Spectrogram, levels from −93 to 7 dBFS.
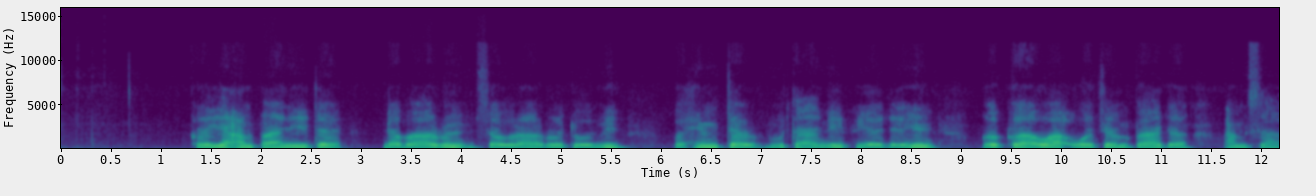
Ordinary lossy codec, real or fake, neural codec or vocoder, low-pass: Opus, 16 kbps; fake; codec, 44.1 kHz, 2.6 kbps, SNAC; 14.4 kHz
